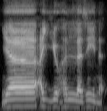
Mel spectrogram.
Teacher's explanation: یا یہاں پر مد منفصل ہے، 3 الف کی مقدار کے برابر کھینچ کر پڑھیں گے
